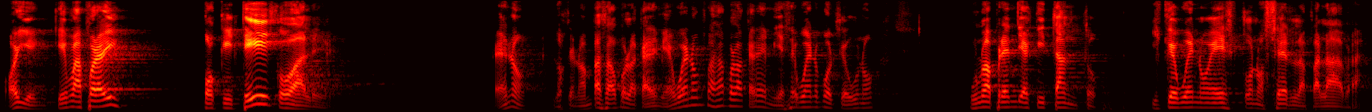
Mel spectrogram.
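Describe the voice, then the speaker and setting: A man's voice: mid-range voice, big pitch swings, moderate pace, pauses often. Older man preaching in a reverberant hall. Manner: preaching with swings between loud emphatic lines and quiet storytelling. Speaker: pastor. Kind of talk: sermon. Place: church hall.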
